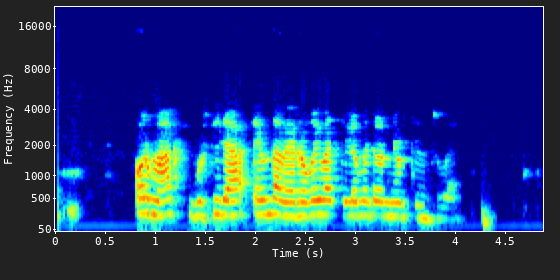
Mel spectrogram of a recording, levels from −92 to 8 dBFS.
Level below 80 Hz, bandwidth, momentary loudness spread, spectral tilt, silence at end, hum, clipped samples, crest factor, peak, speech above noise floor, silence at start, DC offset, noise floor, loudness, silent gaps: -66 dBFS; 4.1 kHz; 13 LU; -8 dB/octave; 0.55 s; none; under 0.1%; 18 dB; -2 dBFS; 51 dB; 0.15 s; under 0.1%; -68 dBFS; -16 LUFS; none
